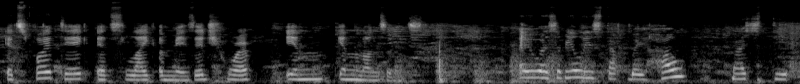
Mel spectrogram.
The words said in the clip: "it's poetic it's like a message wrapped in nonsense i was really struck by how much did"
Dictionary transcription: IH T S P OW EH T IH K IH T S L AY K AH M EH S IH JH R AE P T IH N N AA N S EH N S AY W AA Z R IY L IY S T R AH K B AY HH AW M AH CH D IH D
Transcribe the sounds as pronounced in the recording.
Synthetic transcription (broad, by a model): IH T S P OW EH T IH K IH T S L AY K AH M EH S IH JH W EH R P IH N N AA N S EH N S AY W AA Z R IY L IY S T AH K B AY HH AW M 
